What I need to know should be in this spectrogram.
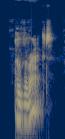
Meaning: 1. To act in an exaggerated manner 2. To act upon, or influence, unduly
- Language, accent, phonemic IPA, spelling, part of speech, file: English, Southern England, /ˌəʊvəɹˈækt/, overact, verb, LL-Q1860 (eng)-overact.wav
